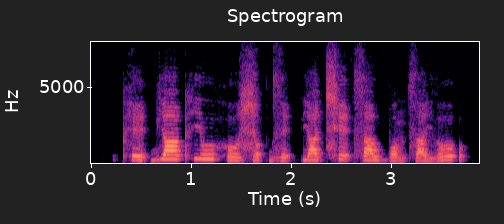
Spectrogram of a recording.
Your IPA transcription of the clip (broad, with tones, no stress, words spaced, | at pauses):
pʰe˨ʔbja˦ pʰju˦ ho˨˩ɕɔ˨k̚d͡ze˨ʔ pja˧t͡ɕʰe˦ʔsa˧wbɔ˨˩n t͡sa˨˩jlo˦ʔ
